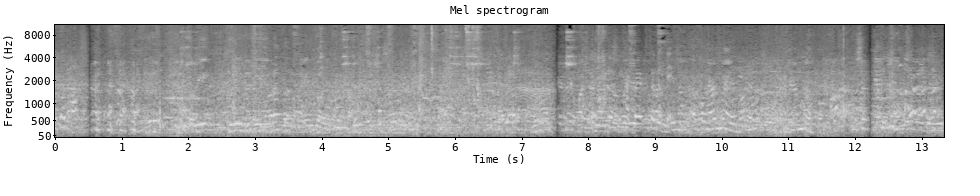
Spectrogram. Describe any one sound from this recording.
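Batter sizzles on a hot griddle.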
